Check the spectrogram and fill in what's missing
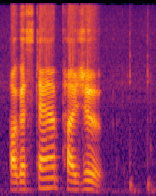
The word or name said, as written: Pajou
